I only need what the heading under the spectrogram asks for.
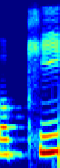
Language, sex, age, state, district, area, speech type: Odia, female, 18-30, Odisha, Kalahandi, rural, read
